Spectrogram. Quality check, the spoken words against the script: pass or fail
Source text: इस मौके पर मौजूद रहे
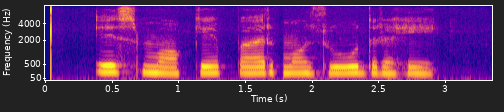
pass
